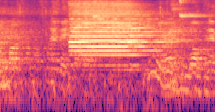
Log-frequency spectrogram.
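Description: A referee blows a shrill whistle.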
